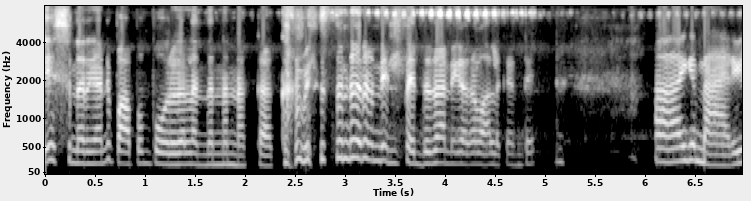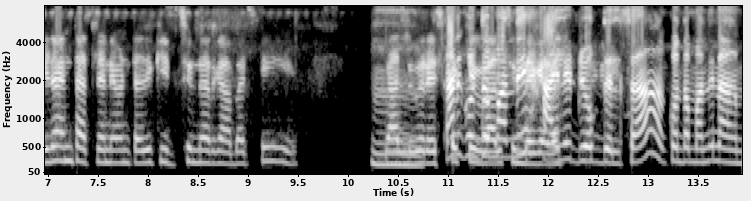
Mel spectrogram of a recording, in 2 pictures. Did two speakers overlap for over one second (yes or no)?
yes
